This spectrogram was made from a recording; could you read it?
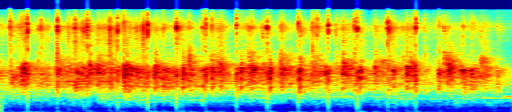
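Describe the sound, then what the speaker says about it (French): A church congregation bursts into applause, dense steady clapping from many hands filling the room for several seconds, with faint voices mixed in. "Est-ce qu'on peut acclamer cette parole?"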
